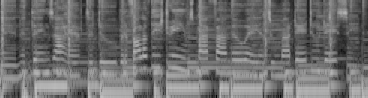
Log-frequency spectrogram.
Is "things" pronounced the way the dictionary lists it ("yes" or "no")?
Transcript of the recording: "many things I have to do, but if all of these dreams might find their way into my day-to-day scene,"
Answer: yes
